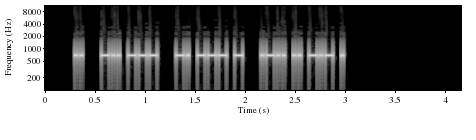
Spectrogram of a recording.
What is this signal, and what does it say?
Morse code, heard as a keyed tone, about 45 wpm, 700 Hz. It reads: I DO NOT LIKE
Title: Sets of 4 Words 45wpm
